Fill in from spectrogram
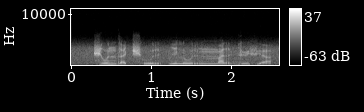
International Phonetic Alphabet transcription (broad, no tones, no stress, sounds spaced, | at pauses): t͡ɕ o n d a̰ t͡ʃʰ ṵ r p i l u r mː a r ɡ y fʲ a̰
